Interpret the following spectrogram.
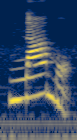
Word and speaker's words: namo: Okay, so pronunciation, Namo. So the stress is on the first syllable, Namo.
